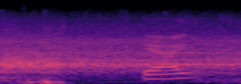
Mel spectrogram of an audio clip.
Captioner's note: cheering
